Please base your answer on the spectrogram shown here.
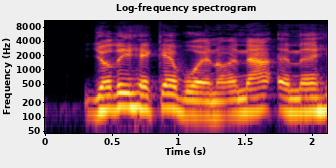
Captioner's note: speaking In Foreign Language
